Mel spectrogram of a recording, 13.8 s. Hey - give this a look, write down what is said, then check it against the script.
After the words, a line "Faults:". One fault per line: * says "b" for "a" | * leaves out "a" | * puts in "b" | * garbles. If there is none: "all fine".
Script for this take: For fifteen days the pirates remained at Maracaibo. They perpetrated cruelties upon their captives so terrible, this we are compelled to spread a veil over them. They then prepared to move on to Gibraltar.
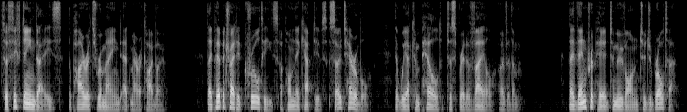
For fifteen days the pirates remained at Maracaibo. They perpetrated cruelties upon their captives so terrible, that we are compelled to spread a veil over them. They then prepared to move on to Gibraltar.
Faults:
* says "that" for "this"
